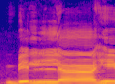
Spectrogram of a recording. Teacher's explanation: लफ्ज़ अल्लाह से पहले ज़ेर है तो लफ्ज़ अल्लाह को पतला करेंगे।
